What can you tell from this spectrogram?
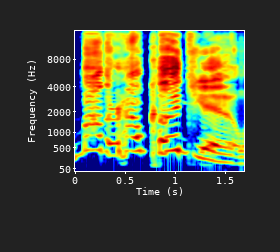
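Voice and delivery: very high, slow lament; mock betrayed wail. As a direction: draw it out like soap-opera anguish. Acting betrayed child confronting mother.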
